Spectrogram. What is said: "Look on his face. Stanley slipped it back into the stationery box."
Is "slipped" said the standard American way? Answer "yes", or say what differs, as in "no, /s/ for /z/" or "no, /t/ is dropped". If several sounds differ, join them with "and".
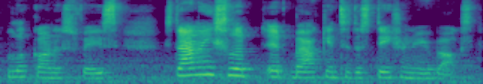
yes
